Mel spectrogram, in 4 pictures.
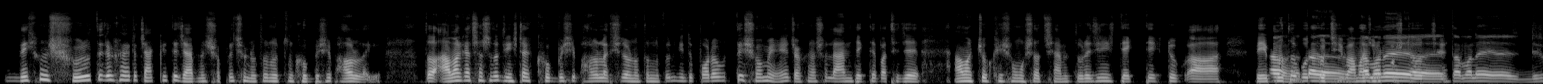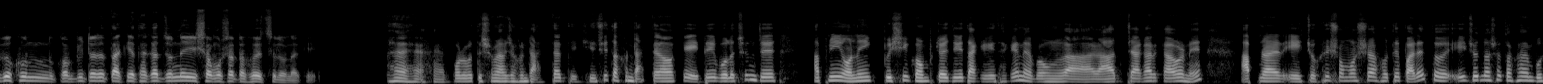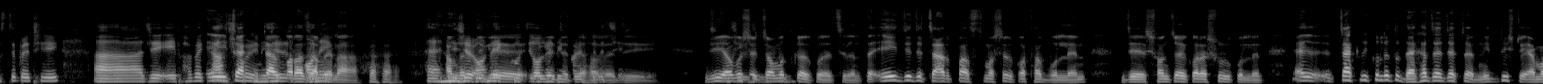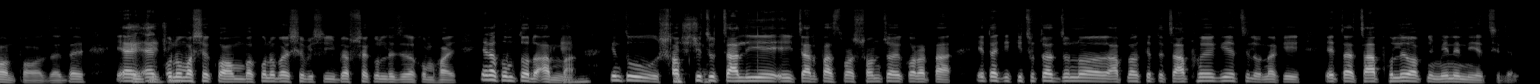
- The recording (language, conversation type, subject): Bengali, podcast, কাজ বদলানোর সময় আপনার আর্থিক প্রস্তুতি কেমন থাকে?
- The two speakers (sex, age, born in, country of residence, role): male, 25-29, Bangladesh, Bangladesh, host; male, 50-54, Bangladesh, Bangladesh, guest
- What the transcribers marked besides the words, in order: "দেখুন" said as "দেখু"; tapping; other background noise; chuckle; laughing while speaking: "নিজের"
